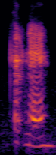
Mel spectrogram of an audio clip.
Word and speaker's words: Kootenai: How do you pronounce it? Kootenai? Kootenai, yeah.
